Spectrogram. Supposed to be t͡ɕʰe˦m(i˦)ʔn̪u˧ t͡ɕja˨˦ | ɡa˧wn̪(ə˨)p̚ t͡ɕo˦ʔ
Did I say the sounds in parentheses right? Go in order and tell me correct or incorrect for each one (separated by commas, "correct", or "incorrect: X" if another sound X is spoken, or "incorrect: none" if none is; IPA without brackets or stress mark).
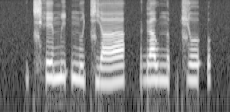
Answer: correct, correct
